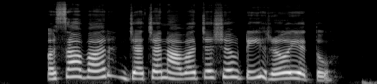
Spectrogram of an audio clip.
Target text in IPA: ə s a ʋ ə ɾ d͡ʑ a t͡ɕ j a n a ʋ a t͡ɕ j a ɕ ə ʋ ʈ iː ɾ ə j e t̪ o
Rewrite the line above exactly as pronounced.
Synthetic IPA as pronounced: ə s a ʋ a ɾ d͡ʑ a t͡ɕ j a n a ʋ a t͡ɕ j a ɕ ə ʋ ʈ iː ɾ ə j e t̪ o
